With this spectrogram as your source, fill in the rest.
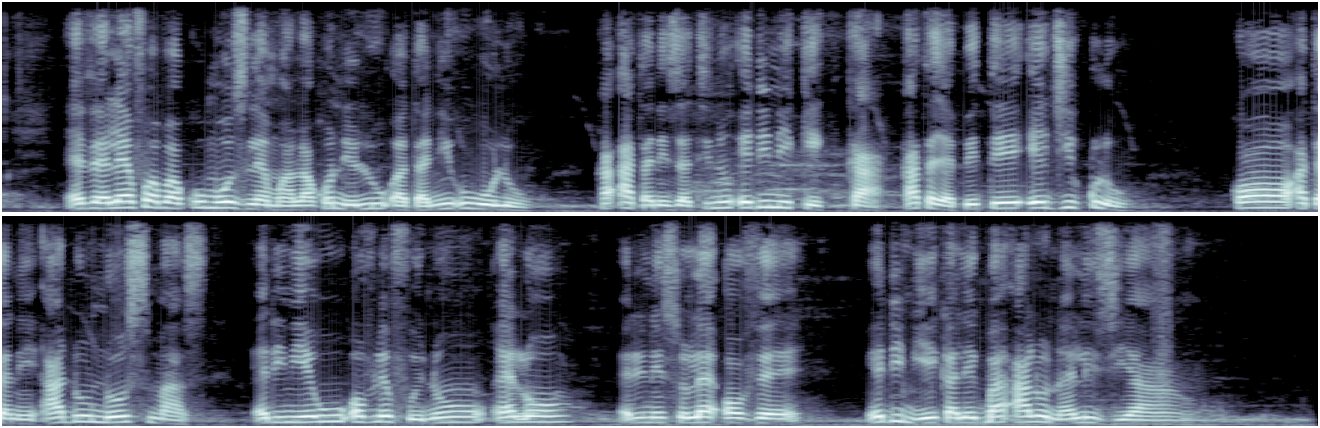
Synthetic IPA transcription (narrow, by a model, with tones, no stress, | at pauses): ɛ̰˨vɛ˨lɛ˦fu˦a˨ba˨kʊ˦mo˦zlɛ˨m˨a˨lʊ˨a˨kɔ˦ne˨lu˦ʔa˨t̪a˨nĩ˦u˦wo˨lo̰˨ | ka˦ʔa˨t̪a˨nɪ̃˨za˨t̪i˦nʊ̃˦ʔe˦di˦nɪ̃˨kɪ˨ka̰˨ka˦t̪a˨d͡ʒa˨pe˦t̪e˦ʔe˦d͡ʒi˦klo˨ | kɔ˦a̰˨t̪a˨nɪ˨ʔa˨dʊ˦no˦sma˨s | ɛ̰˨dɪ˦nĩ˨e˦wu˦ʔɔ˦vle˦fu˨e˨nʊ̃˦ɛ˦lʊ˦ | ɛ̰˨dɪ˨nɪ̃˨sʊ˨lɛ˦ʔɔ˨vɛ˨ | e˦di˦nĩ˨e˦ka˨le˦ɡ͡ba˦ʔa˦lʊ˦nã˨˦li˦zi˨a˨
